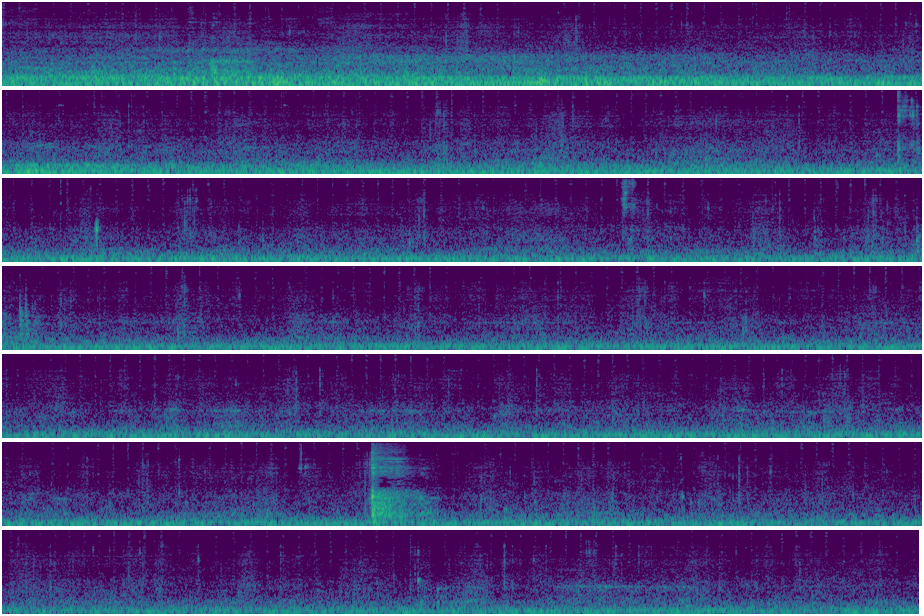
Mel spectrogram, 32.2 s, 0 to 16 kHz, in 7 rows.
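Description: A car passes in the first few seconds over a steady low rumble. There are a few light clicks, then one sharp clack about 25 seconds in, the loudest sound.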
